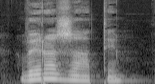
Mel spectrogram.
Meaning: to express (convey meaning)
- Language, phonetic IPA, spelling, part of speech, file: Ukrainian, [ʋerɐˈʒate], виражати, verb, Uk-виражати.ogg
